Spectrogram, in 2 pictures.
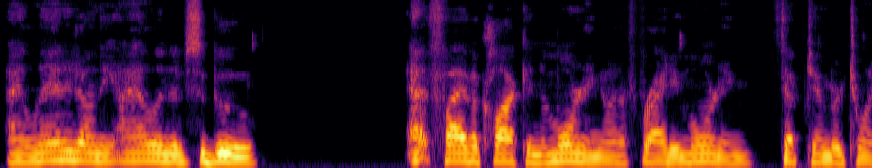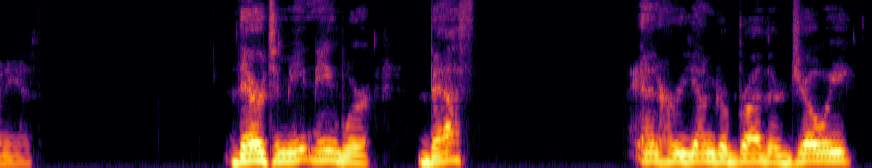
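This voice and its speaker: Earnest older man, dark dry voice. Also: on the high side, dry recording. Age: 70s. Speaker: channel host. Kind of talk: personal storytelling.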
